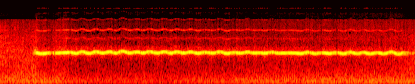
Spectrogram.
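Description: A person whistles through their lips, holding one long, steady note for about five seconds with a gentle wavering vibrato and gradually swelling tone, the breath held by the diaphragm like a singer's, clear, with no talking.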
